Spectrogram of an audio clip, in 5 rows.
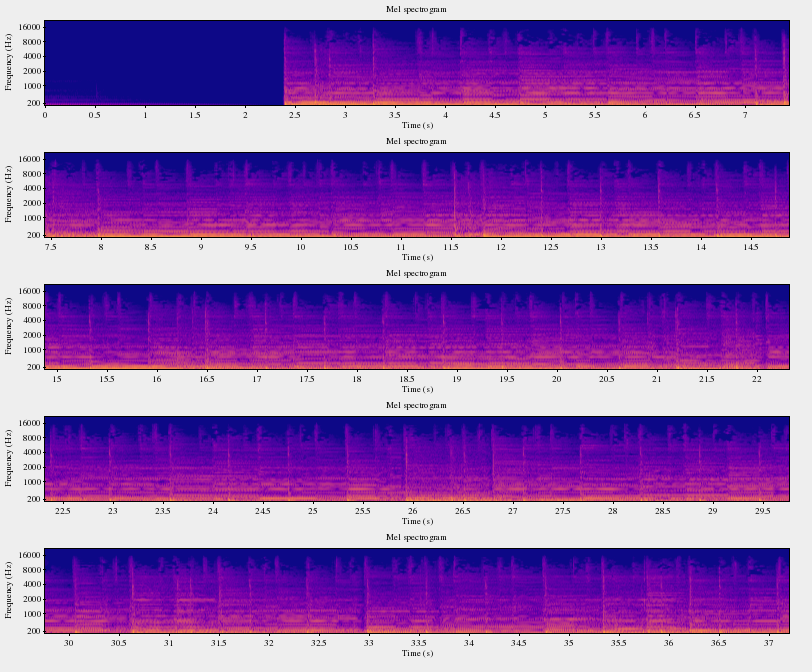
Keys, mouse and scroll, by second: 0.7 click, 1.2 click, 1.4 middle click, 2.0 click, 2.4 scroll up 4, 2.6-3.4 scroll down 6, 2.8 click, 3.4 click, 3.6 click, 4.0 click, 4.4 click, 4.8 click, 6.4-6.7 scroll up 9, 6.7 middle click, 7.2 click, 7.4 scroll down 3, 7.6 middle click, 8.0 right click, 8.6 middle click, 9.2 click, 9.9 click, 10.6 click, 11.9 click, 11.9 middle click, 12.4 click, 13.3 click, 14.0 middle click, 14.0 scroll up 1, 14.4 scroll down 3, 14.6 middle click, 14.8 click, 16.9 Tab, 17.5 l, 17.8 p, 18.8 click, 19.6 click, 19.9 click, 20.0 right click, 21.8 click, 22.3 r, 23.5 click, 24.8 click, 25.1 click, 25.4 click, 26.1 right click, 26.9 r, 28.5 click, 29.6 r, 30.8 click, 31.3 click, 31.8 click, 32.3 click, 32.5 middle click, 34.0 middle click, 34.0-34.4 scroll up 1, 35.5 click, 36.1 click.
